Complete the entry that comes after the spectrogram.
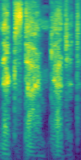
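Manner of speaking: deep cartoon villain voice. Friends swap voices after one shows off talking very low; Doctor Claw voice. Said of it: "well now it's Doctor Claw now".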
